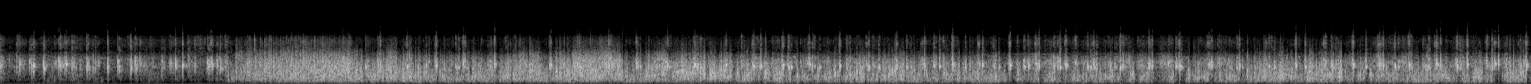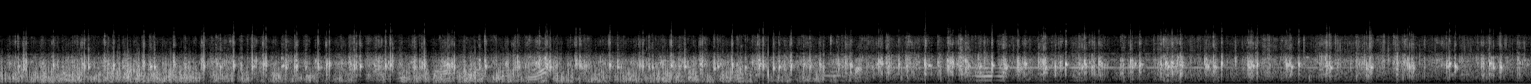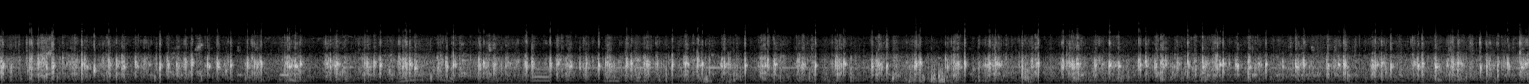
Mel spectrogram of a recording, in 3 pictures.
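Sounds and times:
horse hooves clip-clopping on asphalt: 0:00.0 - 0:45.9.

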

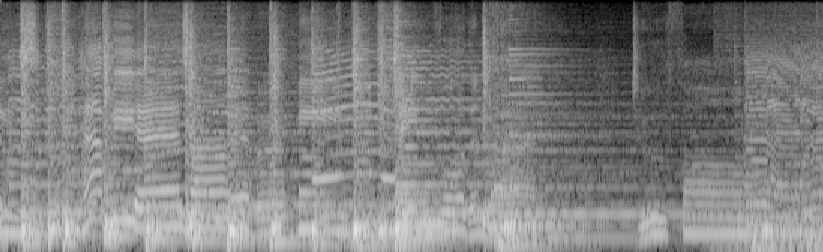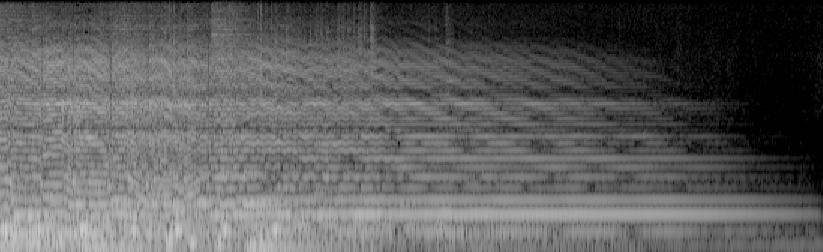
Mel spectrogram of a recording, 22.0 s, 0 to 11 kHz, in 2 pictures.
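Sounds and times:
electric guitar through effects: 0:00.0 - 0:21.8.

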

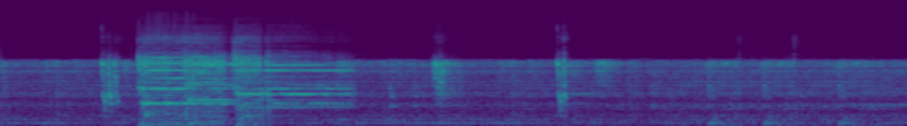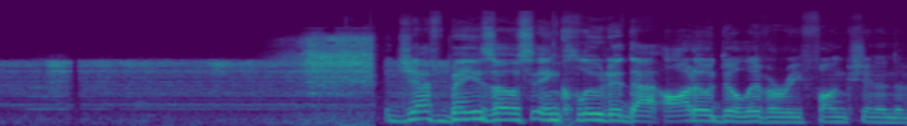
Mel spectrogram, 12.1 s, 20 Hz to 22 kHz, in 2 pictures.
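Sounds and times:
faint hum: 0:02.4 - 0:12.0
held tone: 0:07.8 - 0:08.6.

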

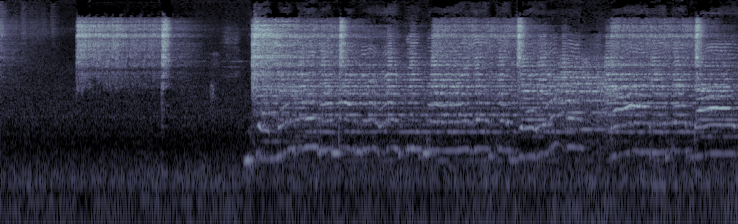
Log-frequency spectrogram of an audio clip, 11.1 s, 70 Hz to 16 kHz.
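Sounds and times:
steady hiss: 0:03.7 - 0:11.0.

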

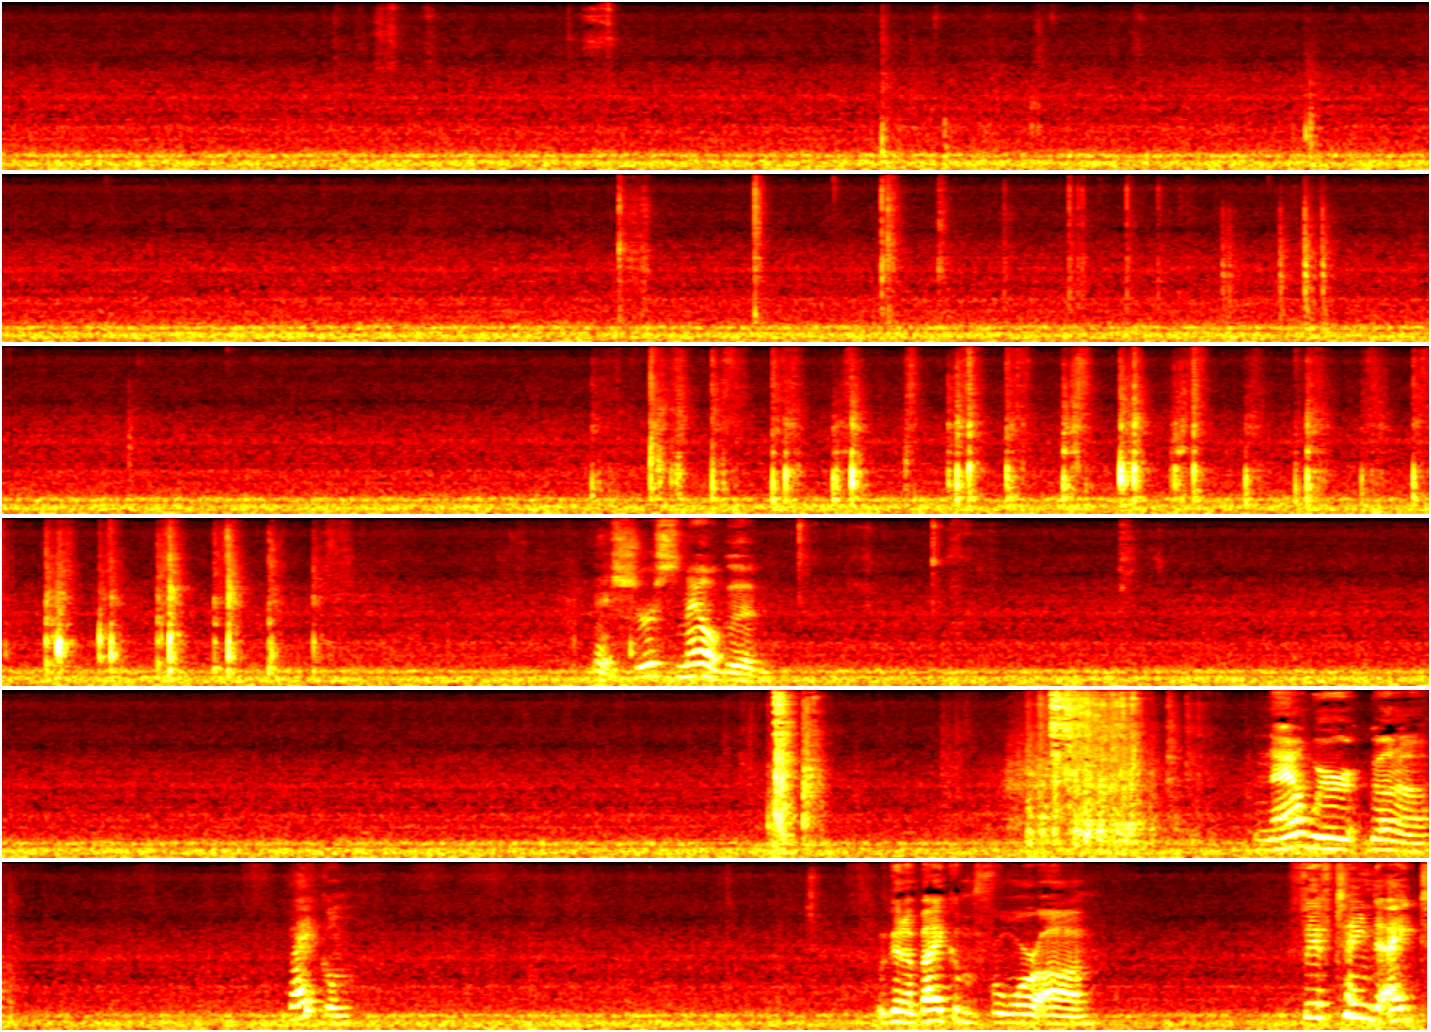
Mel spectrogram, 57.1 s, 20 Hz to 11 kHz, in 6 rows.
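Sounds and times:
spoon scraping mixing bowl: 0:13.6 - 0:14.0, 0:23.0 - 0:30.9.

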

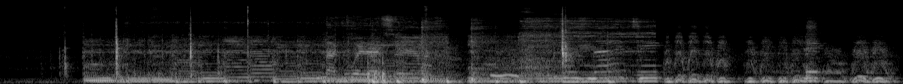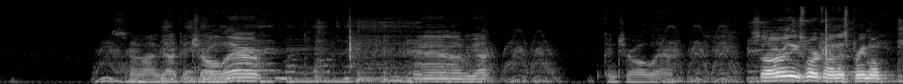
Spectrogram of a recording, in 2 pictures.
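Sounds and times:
guitar-driven song from a speaker: 0:00.8 - 0:09.0, 0:10.0 - 0:13.8.

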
